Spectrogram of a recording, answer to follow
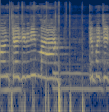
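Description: A high-pitched, childlike cartoon voice singing over background music, breaking off a little past halfway and starting again near the end.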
